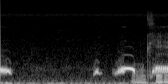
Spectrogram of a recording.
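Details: Newly trained decoy spotted dove cooing in the field; short low coos, a brief one, a pause, then two more, with a louder rough rumbling noise near the end.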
